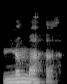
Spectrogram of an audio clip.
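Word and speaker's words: namaḥ: And I would like us to say this as namaha. So the visarga sound is a aha sound. Aha. Geshe Michael prefers not to say aha.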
